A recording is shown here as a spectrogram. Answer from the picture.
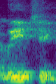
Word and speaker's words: Ledaig: But yeah, but Ledaig is definitely the right pronunciation.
